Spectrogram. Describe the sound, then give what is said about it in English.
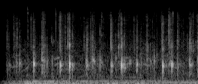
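Horses' hooves clip-clopping along Henderson Street as the animals head from their farm toward a lake shore: many crisp, irregular hoof strikes in a steady walking rhythm over a low continuous rumble. “There are horses on Henderson Street. They're headed from their farm, right by the Rainier Beach Light Rail Station, down to the shore of Lake Washington.”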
